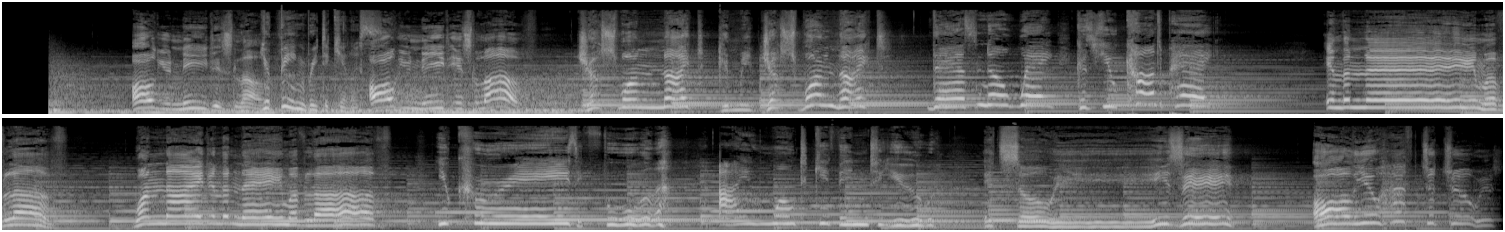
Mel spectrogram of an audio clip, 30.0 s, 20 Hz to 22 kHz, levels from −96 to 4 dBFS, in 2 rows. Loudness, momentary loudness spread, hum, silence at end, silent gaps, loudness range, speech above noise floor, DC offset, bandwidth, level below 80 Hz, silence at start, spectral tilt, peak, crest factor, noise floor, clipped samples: -22 LUFS; 13 LU; none; 0.1 s; none; 3 LU; 26 dB; under 0.1%; 16.5 kHz; -46 dBFS; 0.45 s; -5 dB/octave; -6 dBFS; 16 dB; -47 dBFS; under 0.1%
